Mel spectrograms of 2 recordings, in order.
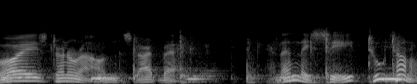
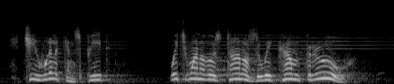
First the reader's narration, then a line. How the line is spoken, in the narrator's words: Rusty exclaims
